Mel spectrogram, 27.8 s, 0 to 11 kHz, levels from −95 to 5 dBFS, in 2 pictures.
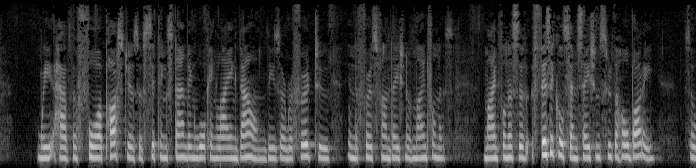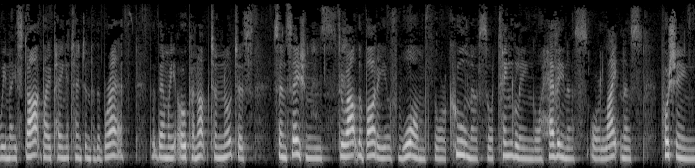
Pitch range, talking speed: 205-230 Hz, 130 wpm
